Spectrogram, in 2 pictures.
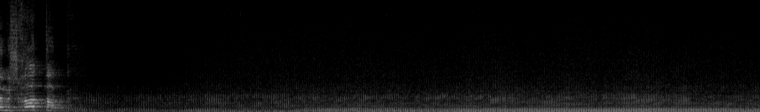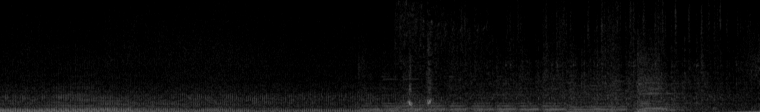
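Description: A small propeller plane drones overhead, rising and falling in pitch.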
